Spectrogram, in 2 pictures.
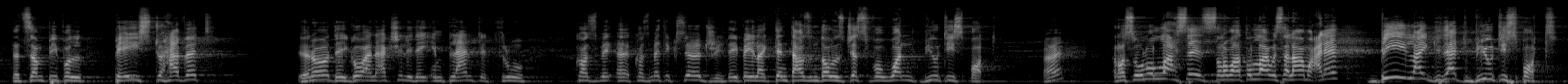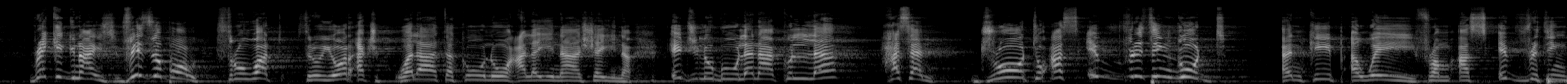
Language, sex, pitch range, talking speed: English, male, 180-240 Hz, 130 wpm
